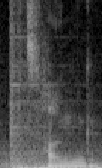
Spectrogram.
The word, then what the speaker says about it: tongue: Pronounce tongue as tong, and most pronounce it tongue.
